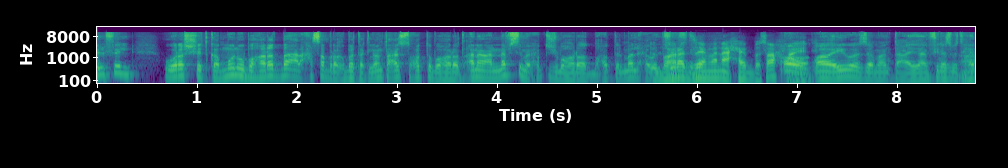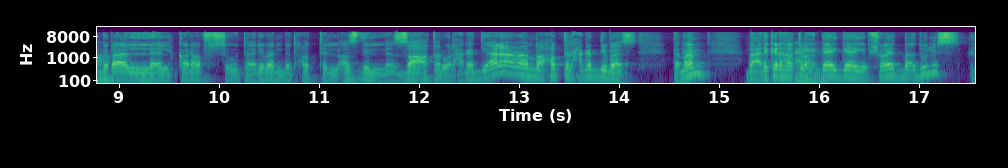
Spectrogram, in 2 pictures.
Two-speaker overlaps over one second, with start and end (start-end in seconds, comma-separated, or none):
none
